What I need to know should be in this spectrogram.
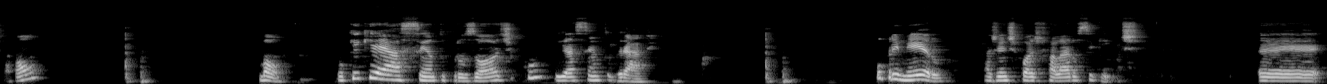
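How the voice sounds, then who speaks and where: Woman teacher going thru grammar slides, super slow and patient, kinda muffled recording. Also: mid-range voice. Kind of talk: slide-based grammar lesson.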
